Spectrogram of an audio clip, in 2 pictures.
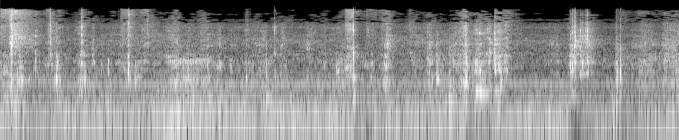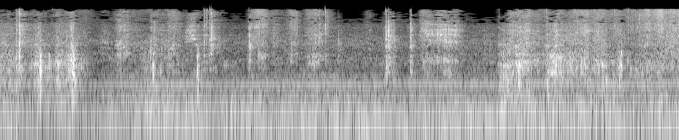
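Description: Cardboard product box being opened and handled, with cardboard scraping and rustling and many irregular clicks and knocks as the packaged insert is worked out.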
